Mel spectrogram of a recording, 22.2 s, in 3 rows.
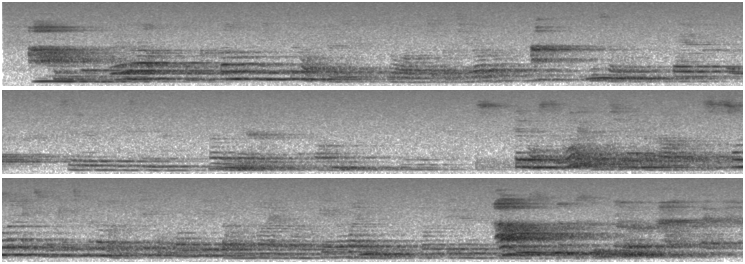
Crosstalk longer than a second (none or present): none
